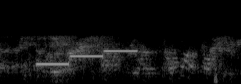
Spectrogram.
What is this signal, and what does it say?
Special information tone, with speech.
